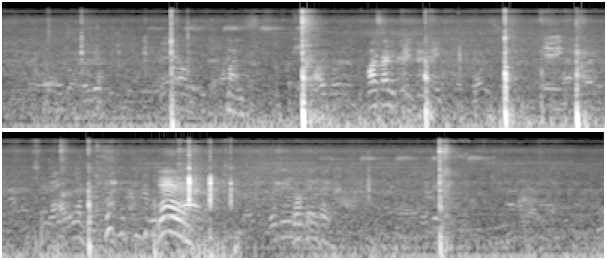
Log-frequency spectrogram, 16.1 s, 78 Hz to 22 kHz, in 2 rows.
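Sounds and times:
volleyball being hit: 3.9 - 4.3, 7.5 - 7.9, 13.8 - 14.2.

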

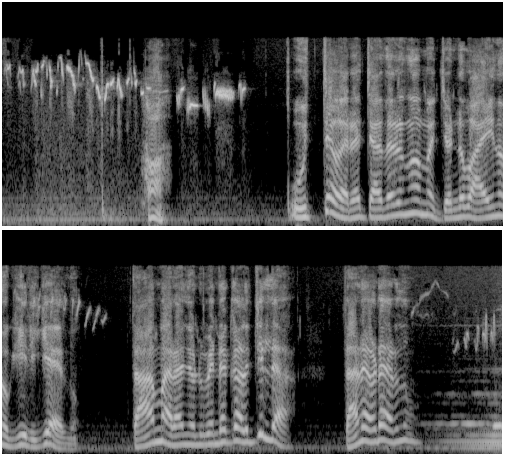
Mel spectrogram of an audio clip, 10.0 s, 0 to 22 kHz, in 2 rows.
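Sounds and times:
small birds twittering: 0.0 - 3.0, 3.8 - 7.4, 8.0 - 10.0.

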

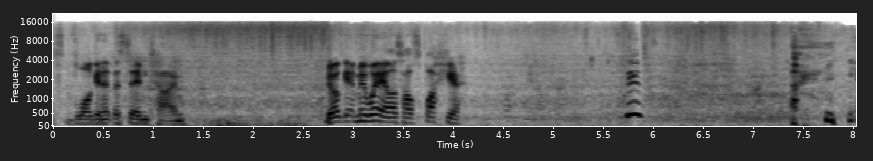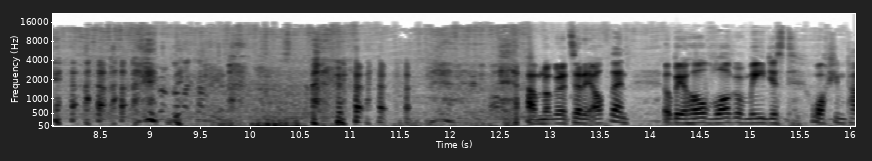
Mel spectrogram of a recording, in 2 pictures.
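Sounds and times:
hose spraying water on car: 0.0 - 14.3.

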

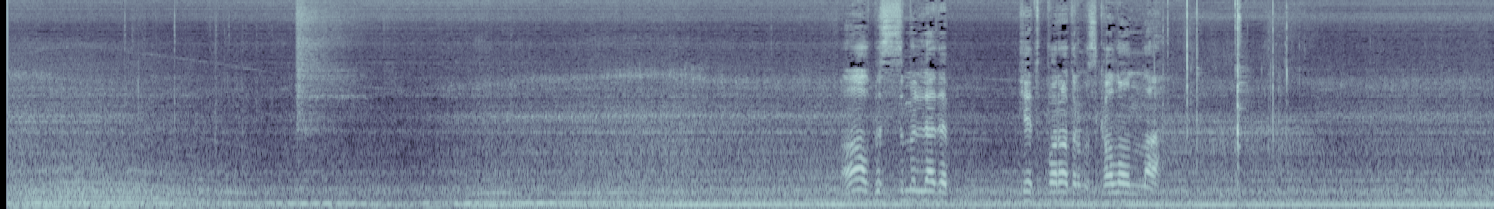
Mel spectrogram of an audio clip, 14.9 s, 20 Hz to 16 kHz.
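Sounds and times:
road noise: 0.1 - 14.9
vehicle engine droning: 0.1 - 14.9
brief hiss: 3.0 - 3.6.

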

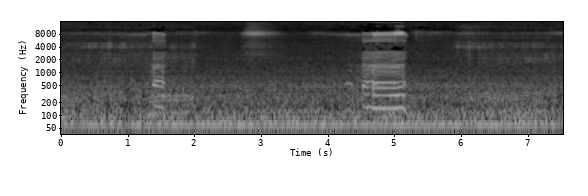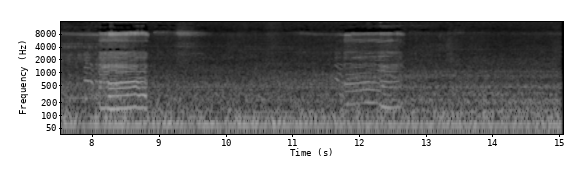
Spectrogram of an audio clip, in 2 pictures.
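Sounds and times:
dog snoring: 0.0 - 2.2, 4.1 - 5.3, 5.9 - 9.7, 10.7 - 12.9.

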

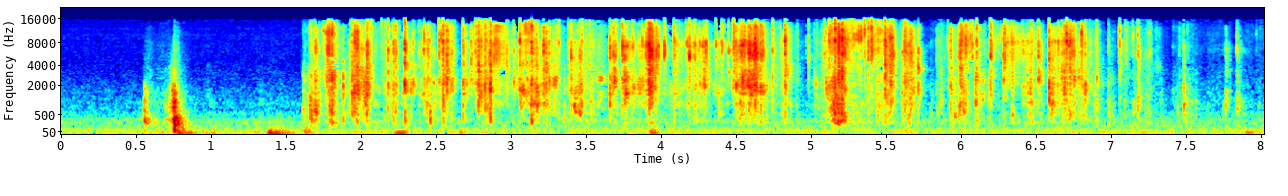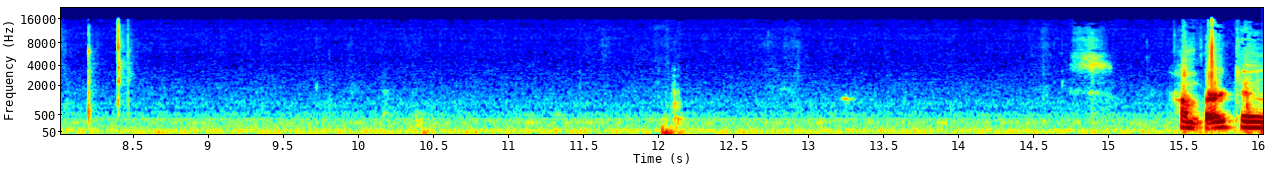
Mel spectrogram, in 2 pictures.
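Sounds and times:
foil wrapper crinkling: 1.6 - 8.5.

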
